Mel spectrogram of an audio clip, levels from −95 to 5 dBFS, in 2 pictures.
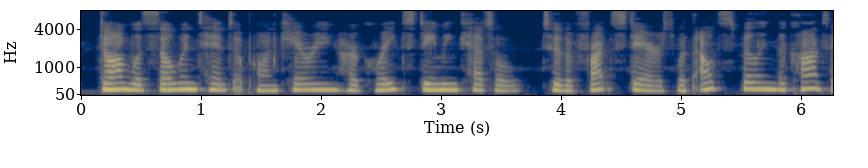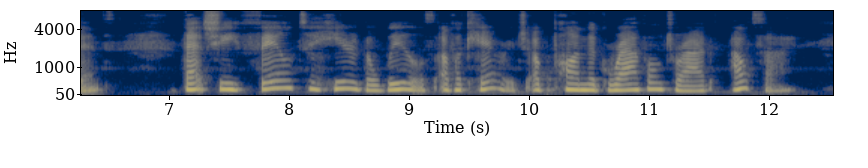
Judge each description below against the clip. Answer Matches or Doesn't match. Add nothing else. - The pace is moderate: Matches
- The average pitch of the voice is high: Matches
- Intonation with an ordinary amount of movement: Doesn't match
